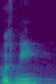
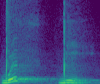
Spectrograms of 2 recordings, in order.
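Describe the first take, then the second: First: It is said softly and with little energy. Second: It is said loudly and with strong energy. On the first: The speaker calls it wrong. "It's not strong enough" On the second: The speaker calls it right. "You say it like that"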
